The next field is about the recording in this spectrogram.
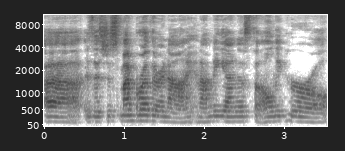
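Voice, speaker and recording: A woman with an American accent, very deep and low in pitch, with a bright, sharp tone, fairly even intonation and a fairly slow pace. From California, Bay Area (Berkeley, Oakland). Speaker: slot gaming youtuber. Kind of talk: casual interview chat. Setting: live stream interview.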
